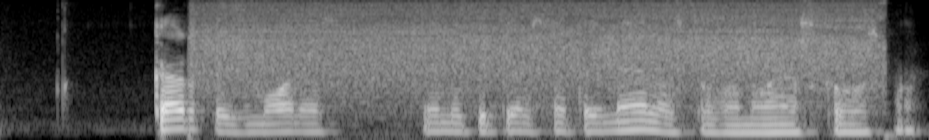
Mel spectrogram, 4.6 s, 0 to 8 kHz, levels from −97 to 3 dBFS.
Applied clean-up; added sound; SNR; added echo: none; Hiss; 7 dB; none.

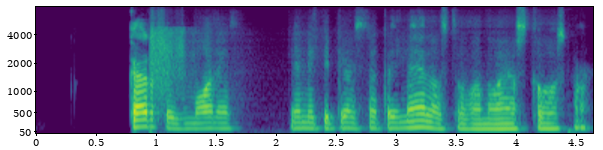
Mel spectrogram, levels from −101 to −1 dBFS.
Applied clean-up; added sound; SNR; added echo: neural mask model DeepFilterNet 3.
